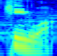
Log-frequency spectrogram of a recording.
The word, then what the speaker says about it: quinoa: commonly pronounced one is quinoa.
